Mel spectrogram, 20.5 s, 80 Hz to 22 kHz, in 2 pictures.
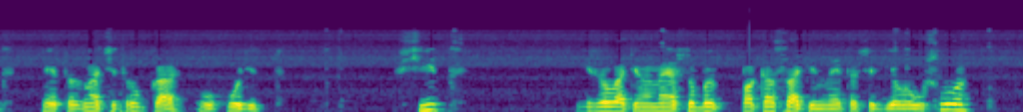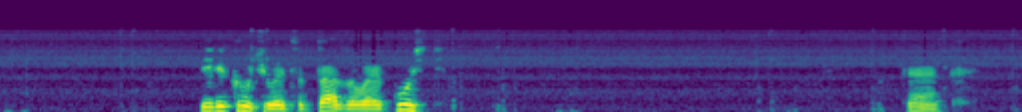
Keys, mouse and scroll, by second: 1.0 g, 3.3 click, 4.5-6.7 middle drag, 7.8 r, 8.9 click, 9.4-10.0 middle drag, 11.5 click, 12.8-14.1 drag, 14.8-15.3 middle drag, 15.9 r, 17.8 click, 18.1 middle click, 19.7 middle click.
